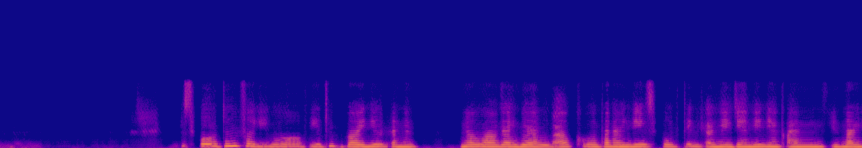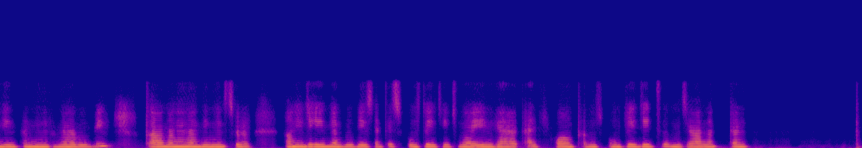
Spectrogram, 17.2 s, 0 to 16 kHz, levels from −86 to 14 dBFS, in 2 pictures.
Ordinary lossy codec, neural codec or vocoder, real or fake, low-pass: AAC, 96 kbps; codec, 16 kHz, 0.5 kbps, FreqCodec, smaller model; fake; 7.2 kHz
